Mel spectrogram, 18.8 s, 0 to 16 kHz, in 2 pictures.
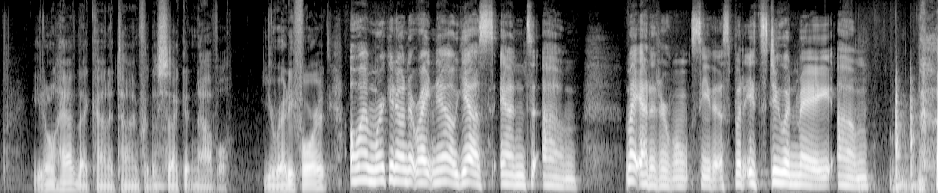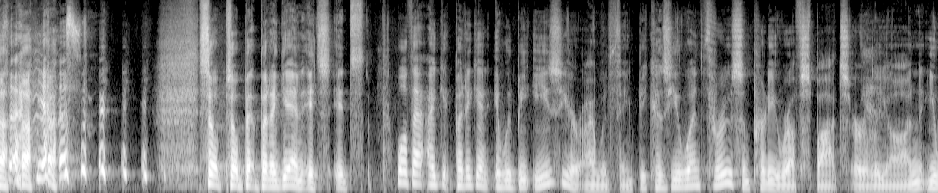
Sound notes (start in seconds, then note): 8.8 table thudding; 9.2 laughing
